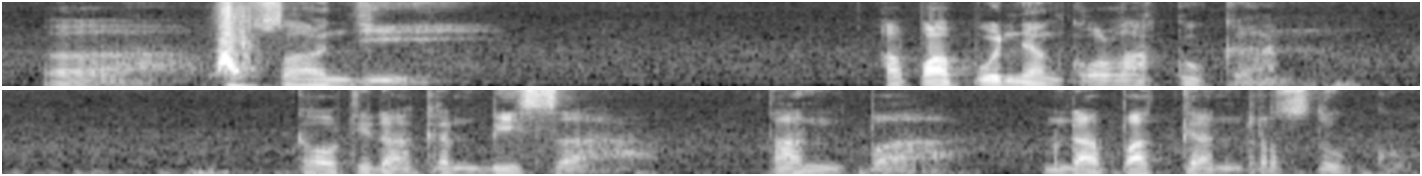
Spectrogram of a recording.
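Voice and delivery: slow, heavy, deep-set character voice. Speaker imitates someone who usually speaks in a heavy voice, imitating a heavy, deep voice. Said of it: "suara berat sih dia biasanya".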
